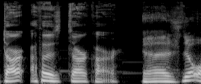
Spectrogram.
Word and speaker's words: Dakar: I think that's how you pronounce it. Dakar? Is it dark? I thought it was Dakar.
